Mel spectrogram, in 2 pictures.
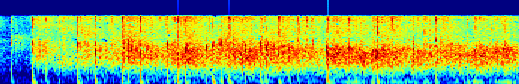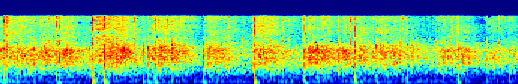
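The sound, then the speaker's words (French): A church audience applauding, loud, dense and steady clapping that fills the whole stretch without a break or any speech. “Acclamez le Saint-Esprit.”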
